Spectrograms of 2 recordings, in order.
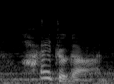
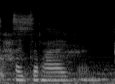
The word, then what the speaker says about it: Hydreigon: Z-W-E-I-L-O-U-S. – Yeah. Zwei. Ein, zwei, drei. – Hydreigon. – Hydreigon. – Hydreigon. When you hear people using it in VGC, the commentators always say, Hydreigon. – I'm like, no, it's Hydreigon.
